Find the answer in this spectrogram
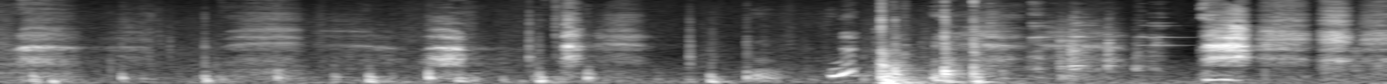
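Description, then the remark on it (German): Pots and cutlery clatter and clink in a kitchen, a busy run of sharp metallic knocks and rattles, with a louder crash of tumbling metal near the end and hushed voices in between. “Okay, aber pass auf, dass du keine Töpfe oder sowas umwirfst und das ganze Haus wächst.”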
